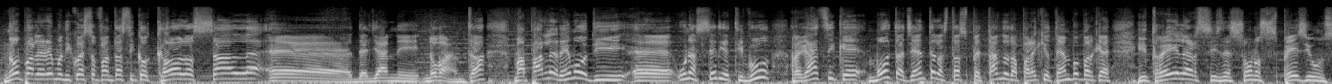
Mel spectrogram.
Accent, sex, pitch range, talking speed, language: native, male, 155-205 Hz, 160 wpm, Italian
